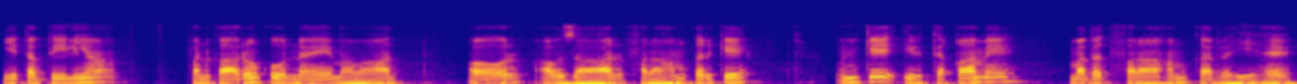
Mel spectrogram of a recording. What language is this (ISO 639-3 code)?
urd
